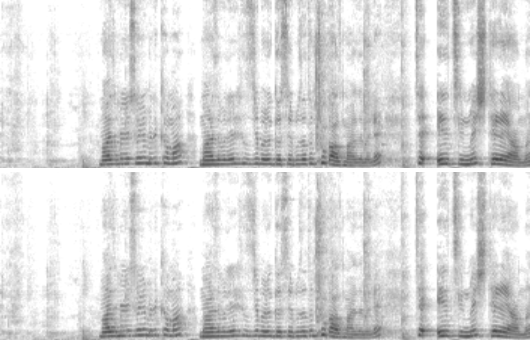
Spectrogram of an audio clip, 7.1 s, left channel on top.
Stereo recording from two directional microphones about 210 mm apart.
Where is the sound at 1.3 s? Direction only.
35° left (ahead or behind).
